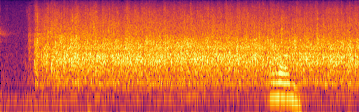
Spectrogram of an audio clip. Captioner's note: applause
